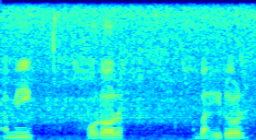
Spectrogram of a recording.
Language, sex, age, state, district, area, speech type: Assamese, male, 30-45, Assam, Barpeta, rural, spontaneous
